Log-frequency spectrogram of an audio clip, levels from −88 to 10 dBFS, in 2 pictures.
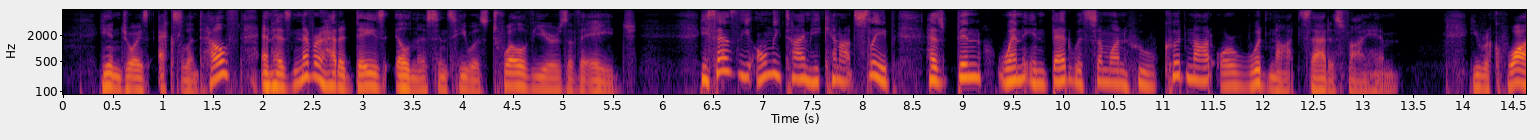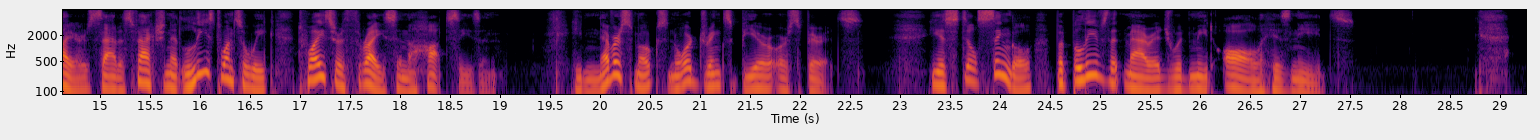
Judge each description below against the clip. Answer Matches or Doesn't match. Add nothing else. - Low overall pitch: Matches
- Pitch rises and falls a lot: Matches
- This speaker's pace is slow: Doesn't match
